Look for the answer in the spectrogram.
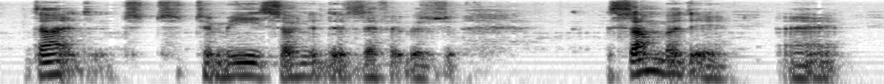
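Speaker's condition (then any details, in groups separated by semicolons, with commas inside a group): Cerebral palsy; present from birth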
